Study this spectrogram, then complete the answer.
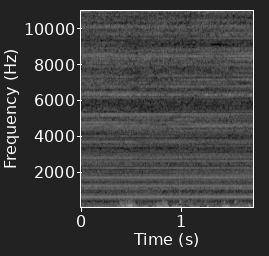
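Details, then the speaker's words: Leed Brakes Black Bandit electric vacuum pump on a Silverado with Comp Cam 54-454-11 that robbed brake booster vacuum; pump kicking on and pumping air, steady quiet electric hum with light buzz, no knock or rattle; normal. "But let me turn it on so you can hear it. Not very loud. So you'll hear this kick on, it's the pump pumping air."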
